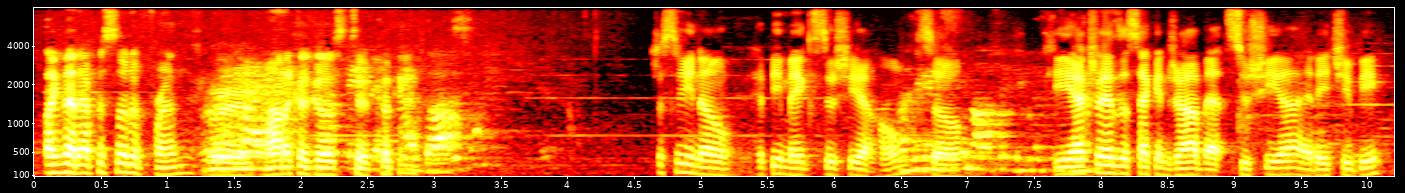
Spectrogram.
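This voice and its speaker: Male vlog host, jokey and relaxed, mid-range voice, crowd noise around him. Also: mid-range voice. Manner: joking, laughs often. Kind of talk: casual vlog chat. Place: cruise ship cooking class and bar. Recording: busy crowd chatter behind.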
